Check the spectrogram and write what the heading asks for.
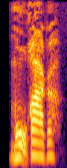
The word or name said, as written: MORAKKERES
